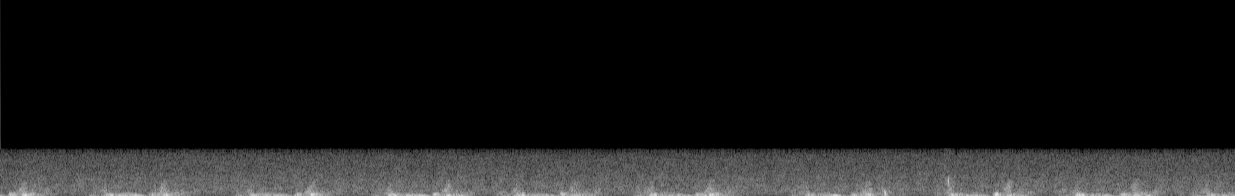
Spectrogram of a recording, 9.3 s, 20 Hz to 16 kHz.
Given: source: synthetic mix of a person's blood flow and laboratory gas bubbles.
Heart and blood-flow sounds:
Doppler ultrasound of blood flow; precordium
6.60-6.67 s: bubbles
7.07-7.16 s: bubbles
From the record:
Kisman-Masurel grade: 113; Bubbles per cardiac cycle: 1 to 2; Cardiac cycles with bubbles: 1 to 10%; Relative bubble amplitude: loud (0.450 to 0.775); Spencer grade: 1 (occasional bubble signal discernible with the cardiac motion signal, with majority of cardiac periods free of bubbles); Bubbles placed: only in the low amplitude regions of the cardiac cycle

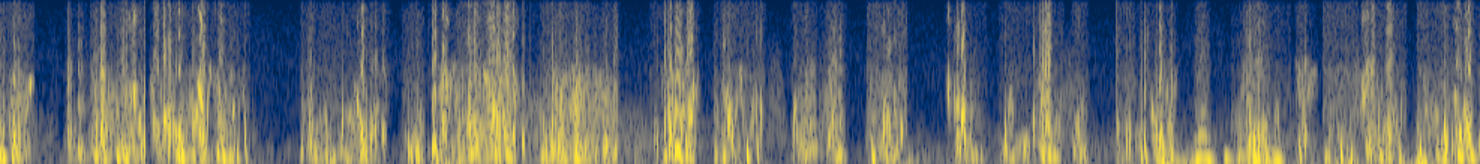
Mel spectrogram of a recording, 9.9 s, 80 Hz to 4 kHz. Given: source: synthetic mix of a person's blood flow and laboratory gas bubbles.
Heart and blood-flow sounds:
Doppler ultrasound of blood flow; subclavian vein
0.00-0.23 s: bubbles
0.42-1.67 s: bubbles
2.00-2.60 s: bubbles
2.67-4.15 s: bubbles
4.33-4.67 s: bubbles
4.75-5.11 s: bubbles
5.26-5.66 s: bubbles
5.78-6.06 s: bubbles
6.30-6.58 s: bubbles
6.66-7.10 s: bubbles
7.13-7.26 s: bubbles
7.45-7.87 s: bubbles
8.20-8.79 s: bubbles
8.82-9.38 s: bubbles
9.45-9.87 s: bubbles
From the record:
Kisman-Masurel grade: 444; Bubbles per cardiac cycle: continuous sound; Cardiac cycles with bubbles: 100%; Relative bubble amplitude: maximal (0.775 to 0.999); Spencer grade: 4 (maximum detectable bubble signal sounding continuously throughout systole and diastole of every cardiac period, and overriding the amplitude of the normal cardiac signals); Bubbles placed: anywhere in the cardiac cycle

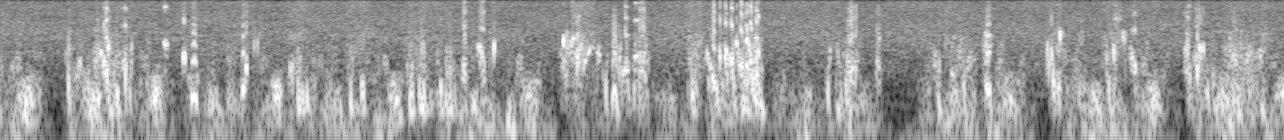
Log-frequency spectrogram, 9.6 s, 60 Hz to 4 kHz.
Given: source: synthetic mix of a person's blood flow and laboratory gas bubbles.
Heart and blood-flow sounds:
Doppler ultrasound of blood flow; precordium
0.00-0.06 s: bubbles
0.47-1.03 s: bubbles
1.22-1.28 s: bubbles
1.33-1.52 s: bubbles
1.69-1.97 s: bubbles
2.15-2.54 s: bubbles
2.60-2.79 s: bubbles
3.02-3.52 s: bubbles
3.56-3.75 s: bubbles
4.19-4.89 s: bubbles
5.12-5.76 s: bubbles
6.18-6.49 s: bubbles
6.56-6.63 s: bubbles
6.98-7.47 s: bubbles
7.83-8.01 s: bubbles
8.08-8.14 s: bubbles
8.26-8.57 s: bubbles
8.87-9.52 s: bubbles
From the record:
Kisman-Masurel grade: 343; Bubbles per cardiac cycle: rolling drumbeat, 9 or more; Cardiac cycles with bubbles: 100%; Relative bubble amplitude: loud (0.450 to 0.775); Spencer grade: 3 (all of the cardiac periods contain showers or single bubble signals, but not dominating or overriding the cardiac motion signals); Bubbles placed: only in the low amplitude regions of the cardiac cycle

